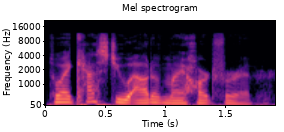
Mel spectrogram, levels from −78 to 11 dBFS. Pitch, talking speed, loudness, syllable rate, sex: 125 Hz, 315 wpm, -18 LUFS, 6.2 syllables/s, male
